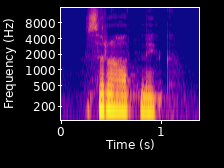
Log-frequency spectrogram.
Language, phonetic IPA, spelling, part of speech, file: Ukrainian, [ˈzradnek], зрадник, noun, Uk-зрадник.ogg
- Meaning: traitor, betrayer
